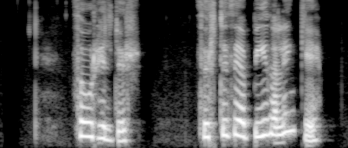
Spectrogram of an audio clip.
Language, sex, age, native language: Icelandic, female, 14, Icelandic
